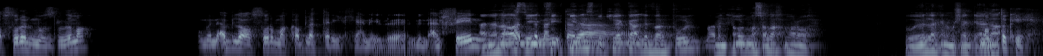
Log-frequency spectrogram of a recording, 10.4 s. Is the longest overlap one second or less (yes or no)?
no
